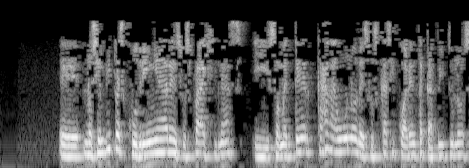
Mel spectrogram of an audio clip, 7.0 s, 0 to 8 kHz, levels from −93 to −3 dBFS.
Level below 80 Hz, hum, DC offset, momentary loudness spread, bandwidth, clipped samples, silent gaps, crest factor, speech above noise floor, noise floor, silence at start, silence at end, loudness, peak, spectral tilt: -44 dBFS; none; under 0.1%; 8 LU; 5.8 kHz; under 0.1%; none; 14 dB; 46 dB; -60 dBFS; 0.9 s; 0 s; -15 LUFS; -2 dBFS; -11 dB/octave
